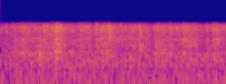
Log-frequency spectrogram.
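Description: Plastic wrapper of a sleeve of cookies crinkling as it is handled and picked open, a run of irregular crackles.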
